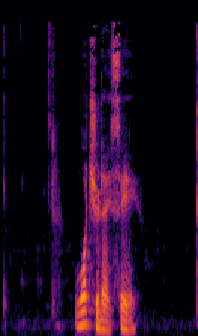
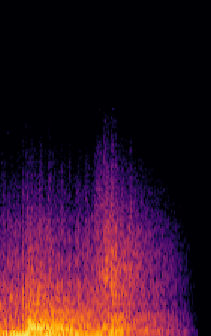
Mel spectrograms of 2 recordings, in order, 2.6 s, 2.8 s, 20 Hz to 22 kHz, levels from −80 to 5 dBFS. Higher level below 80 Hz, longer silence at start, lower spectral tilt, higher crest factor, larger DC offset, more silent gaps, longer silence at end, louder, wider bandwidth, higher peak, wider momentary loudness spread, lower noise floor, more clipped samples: second, -60 dBFS vs -14 dBFS; first, 0.7 s vs 0 s; second, -4 dB/octave vs -13.5 dB/octave; first, 20 dB vs 10 dB; neither; neither; first, 0.85 s vs 0 s; second, -20 LUFS vs -12 LUFS; first, 17 kHz vs 2.6 kHz; second, -4 dBFS vs 0 dBFS; about the same, 21 LU vs 19 LU; first, -67 dBFS vs -46 dBFS; second, under 0.1% vs 0.6%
